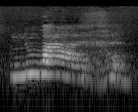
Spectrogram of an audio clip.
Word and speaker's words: noir: au lieu de noir il faut bien prononcer le r final un jeune noir pas noir parce que qu'est-ce que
